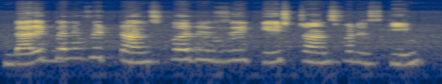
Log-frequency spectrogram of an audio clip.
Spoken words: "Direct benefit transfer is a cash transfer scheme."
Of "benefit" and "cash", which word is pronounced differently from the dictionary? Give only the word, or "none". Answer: cash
